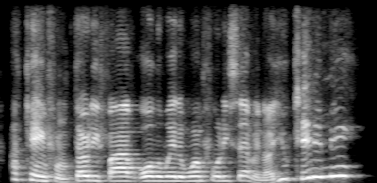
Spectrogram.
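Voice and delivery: high, incredulous mock Manny voice climbing to a squeak; imitating Manny. Host imitates Manny bragging about moving up weight, high incredulous. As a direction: sell the disbelief, push the last line way up. Manny on his biggest win.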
